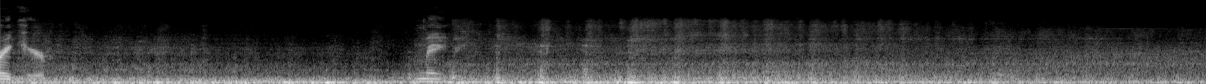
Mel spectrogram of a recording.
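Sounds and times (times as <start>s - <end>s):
low rumble of train wheels: 0.0s - 12.0s.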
